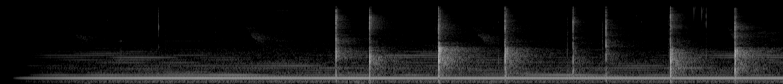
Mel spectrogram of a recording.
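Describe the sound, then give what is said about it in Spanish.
Rhythmic hand clapping keeps time for a vocal performance. About eight sharp, crisp claps fall in a steady pulse starting a few seconds in, over a sustained droning tone that holds throughout. “Las voces y un poquito y de palmas con las que marcan el ritmo.”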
